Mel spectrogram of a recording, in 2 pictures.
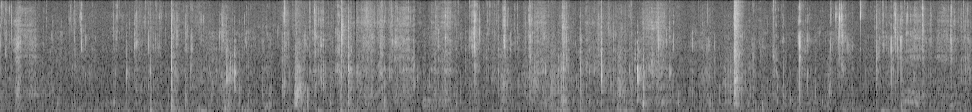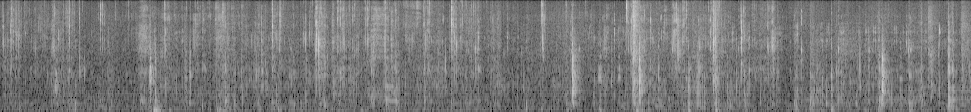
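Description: Close-up wet chewing and lip-smacking of people eating rice and curry by hand, a scatter of sharp mouth clicks with a single heavier thump about two-thirds of the way through.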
